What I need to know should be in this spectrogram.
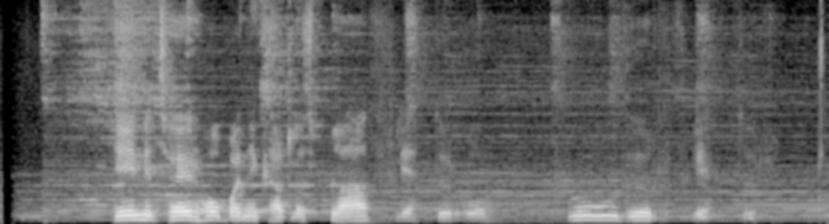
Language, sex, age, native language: Icelandic, male, 50-59, Icelandic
